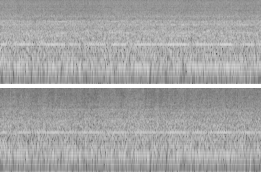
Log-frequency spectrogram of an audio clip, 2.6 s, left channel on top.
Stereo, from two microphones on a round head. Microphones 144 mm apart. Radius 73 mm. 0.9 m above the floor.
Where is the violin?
No violin in this recording.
